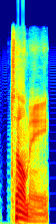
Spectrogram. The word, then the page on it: Tommy: British English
